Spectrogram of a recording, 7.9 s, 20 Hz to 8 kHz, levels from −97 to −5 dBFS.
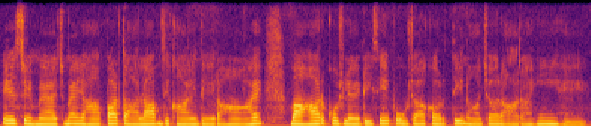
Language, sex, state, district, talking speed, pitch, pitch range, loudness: Hindi, female, Rajasthan, Jaipur, 145 wpm, 190 Hz, 185-205 Hz, -18 LUFS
